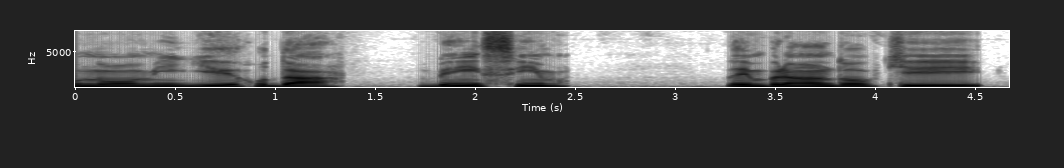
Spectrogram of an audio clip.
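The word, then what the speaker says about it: יהודה: Então aí a gente lê Yehudá. Mas como isso em si funciona? Vamos lá. Aí embaixo está escrito Yehudá em português. E aí está em dourado o U, que é representando essa letra Vav.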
